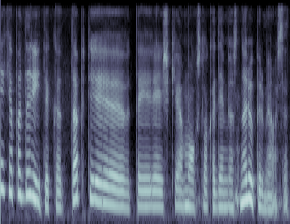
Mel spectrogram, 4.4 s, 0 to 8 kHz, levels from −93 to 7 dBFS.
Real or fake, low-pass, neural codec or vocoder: fake; 7.2 kHz; vocoder, 22.05 kHz, 80 mel bands, WaveNeXt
